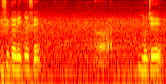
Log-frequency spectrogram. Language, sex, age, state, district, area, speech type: Urdu, male, 18-30, Delhi, South Delhi, urban, spontaneous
